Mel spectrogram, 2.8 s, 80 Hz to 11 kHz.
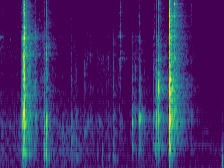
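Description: Bolt action of a Howa 1500 HCR .308 precision rifle being worked to clear it, a series of sharp close metallic clicks and clacks spread across a few seconds, quiet gaps between them and no talk.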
